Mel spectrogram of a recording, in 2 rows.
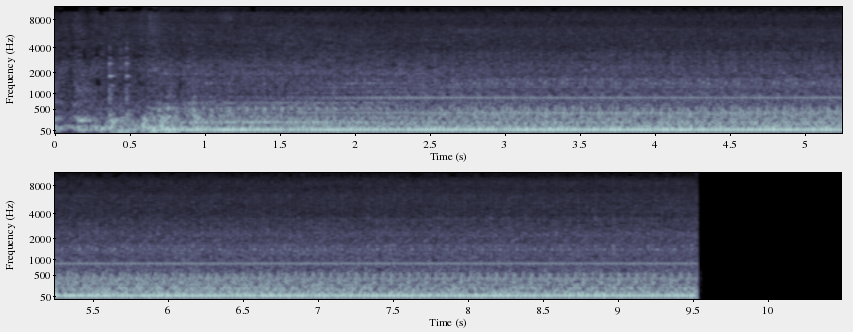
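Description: The engine of a Vermeer D20x22 Series II directional drill starting on the key, catching within the first second and then idling steadily and loudly with a deep, even hum. The sound cuts off suddenly near the end.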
